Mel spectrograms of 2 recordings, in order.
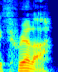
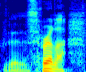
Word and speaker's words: thriller: even in a Britain British English they'd say thriller that sounded a that the British parents the are at the end of word like an a like we're like thriller so this was called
